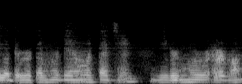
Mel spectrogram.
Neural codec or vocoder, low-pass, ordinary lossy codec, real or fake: codec, 44.1 kHz, 0.9 kbps, DAC; 7.2 kHz; none; fake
